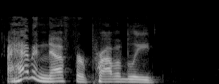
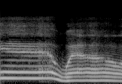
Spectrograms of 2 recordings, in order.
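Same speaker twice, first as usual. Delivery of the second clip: high sassy voice; 11 semitones higher, 4 dB louder than usual. Acted. Playful challenge.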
